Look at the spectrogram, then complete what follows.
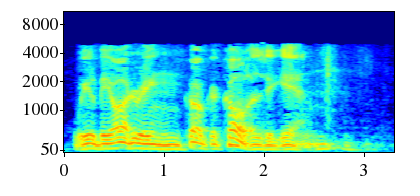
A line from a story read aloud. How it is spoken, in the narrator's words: Carl said in his slow drawl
